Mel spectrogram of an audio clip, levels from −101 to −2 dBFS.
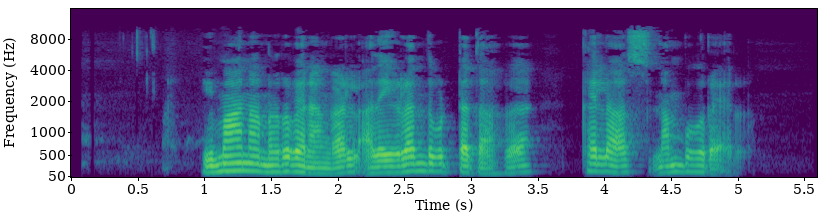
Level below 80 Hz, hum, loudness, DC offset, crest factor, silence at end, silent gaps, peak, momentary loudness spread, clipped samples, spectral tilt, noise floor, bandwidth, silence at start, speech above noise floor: -82 dBFS; none; -29 LUFS; under 0.1%; 20 dB; 0.55 s; none; -10 dBFS; 10 LU; under 0.1%; -5 dB/octave; -60 dBFS; 11 kHz; 1 s; 32 dB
